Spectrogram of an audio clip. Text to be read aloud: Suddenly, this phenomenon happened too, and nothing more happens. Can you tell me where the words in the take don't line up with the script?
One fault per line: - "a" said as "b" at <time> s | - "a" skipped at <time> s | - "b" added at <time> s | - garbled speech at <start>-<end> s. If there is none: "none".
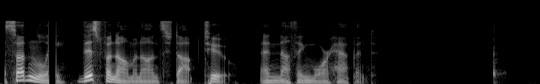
- "happened" said as "stopped" at 1.6 s
- "happens" said as "happened" at 3.3 s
